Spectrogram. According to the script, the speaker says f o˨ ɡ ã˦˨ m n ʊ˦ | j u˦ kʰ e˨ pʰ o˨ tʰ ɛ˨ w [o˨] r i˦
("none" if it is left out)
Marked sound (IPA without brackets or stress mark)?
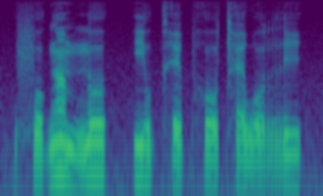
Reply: o˨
